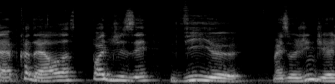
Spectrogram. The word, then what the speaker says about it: vie: Então eu digo je change de vie, mas aí de novo em vie, esse E não é pronunciado. Eu não falo vieux. Essa era uma pronúncia bem antiga do francês. Aqui a gente diz vie.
